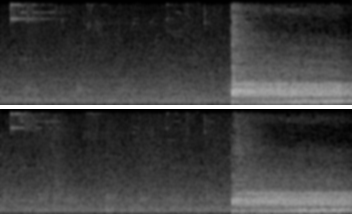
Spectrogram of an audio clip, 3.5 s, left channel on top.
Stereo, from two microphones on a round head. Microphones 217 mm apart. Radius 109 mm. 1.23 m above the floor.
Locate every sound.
0.1 s keys jangling: 10° left (ahead or behind), 3.5 m; by 2.2 s 10° right (ahead or behind), 1.9 m
2.3 s a siren: 50° left (ahead or behind), 7 m; by 3.4 s 45° left (ahead or behind), 6 m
